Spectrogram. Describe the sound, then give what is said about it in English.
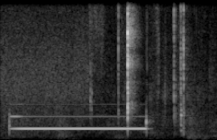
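An answering machine gives a single long, steady, mid-pitched beep lasting over a second, followed by a few soft clicks and handling noises. “Leave a message. Wait for the beep.”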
